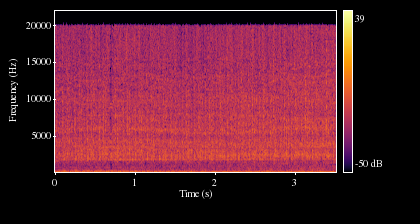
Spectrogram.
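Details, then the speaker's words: 1980 Dodge Power Wagon V8 started after sitting 20 years, idling while warming up before the thermostat opens: rough idle with a light, quick ticking about three per second, lifter tap the owner hopes will quiet down. "That's a pretty good lifter tap. I don't know if y'all can hear that or not, but I'm hoping that'll quiet down after a little bit."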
